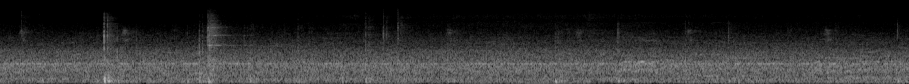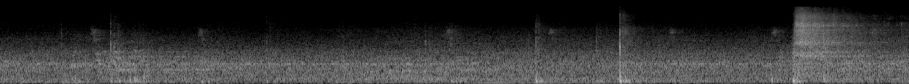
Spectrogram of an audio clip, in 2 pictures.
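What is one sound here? Children kick soccer balls on artificial turf outdoors, with dull thumps.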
